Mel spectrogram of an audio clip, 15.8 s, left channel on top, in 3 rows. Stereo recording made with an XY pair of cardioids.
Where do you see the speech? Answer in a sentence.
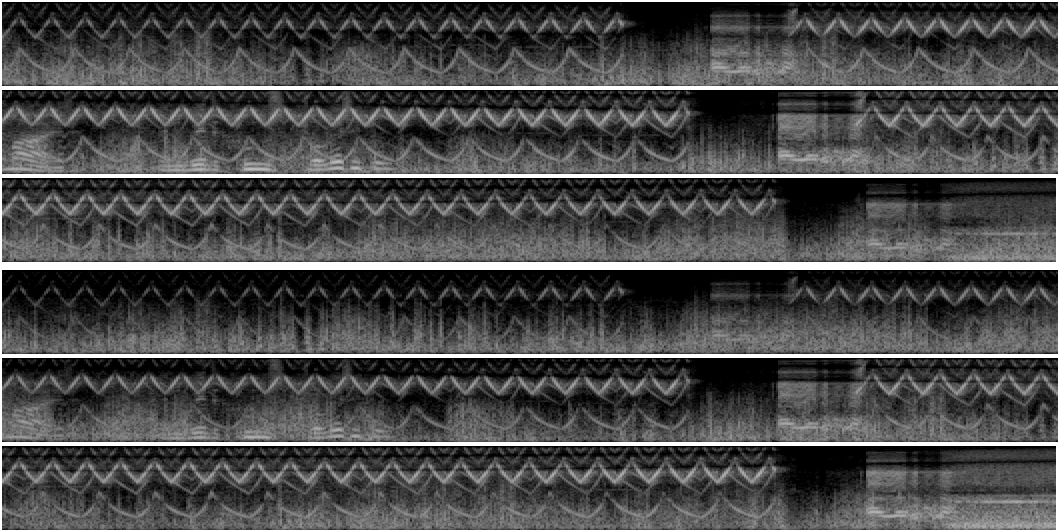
You can hear the speech on the left.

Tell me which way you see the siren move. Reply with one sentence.
In this clip you hear the siren move to the right.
